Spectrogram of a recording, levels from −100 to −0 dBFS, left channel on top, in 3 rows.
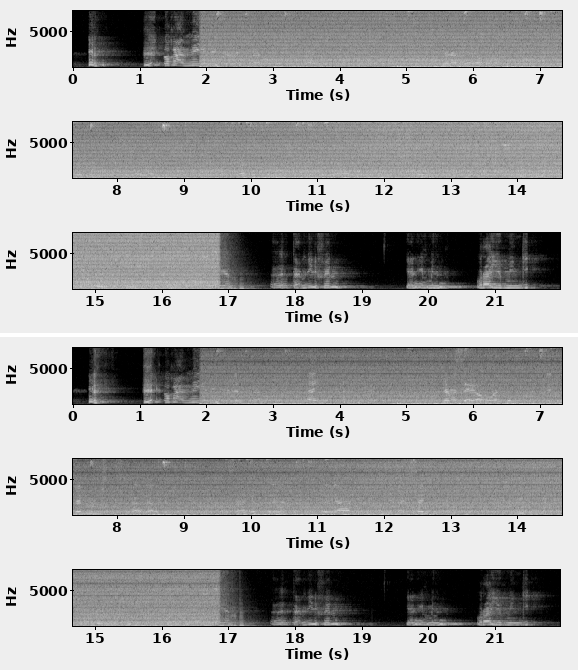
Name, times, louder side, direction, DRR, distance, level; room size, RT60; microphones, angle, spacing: voice 1, 1.1-3.1 5.5-5.8 9.8-10.0 13.9-14.5 14.8-15.7 16.1-17.1 17.6-18.7 19.7-21.5, left 3 dB, 80° left, 0.8 m, -34 dB
sound 1, 1.9-16.9, left 3 dB, 35° left, 0.6 m, -24 dB
voice 2, 3.5-4.6 5.5-6.7 7.1-9.0 9.6-13.1, right 6 dB, 80° right, 0.7 m, -33 dB
sound 2, 6.8-17.2, right 1 dB, 50° right, 0.9 m, -33 dB
21.5 x 15.0 x 9.5 m
head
